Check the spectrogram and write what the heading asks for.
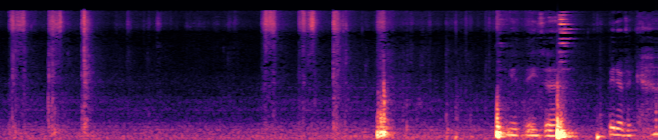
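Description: Tarot deck being shuffled by hand: cards slide against each other in short, soft swishes. In the second half come several louder knocks as the deck is handled, the loudest about seven seconds in.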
